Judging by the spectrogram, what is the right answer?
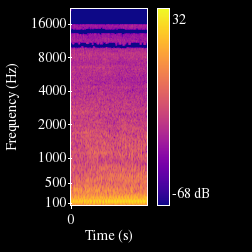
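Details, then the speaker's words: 2012 Infiniti M37x V6 idling after radiator replacement: fast rhythmic low puffing in time with firing from an exhaust leak at a failed gasket. The leak can be felt by hand. "I hear exhaust leak. Exhaust is leaking somewhere."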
